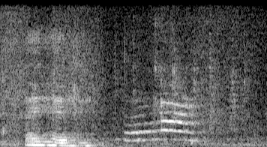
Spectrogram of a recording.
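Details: Shiba Inu Hachi, a talkative dog, voices a bedtime complaint after a long wait: a short pair of soft, nasal whines, the second rising and then sliding down, fairly quiet.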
